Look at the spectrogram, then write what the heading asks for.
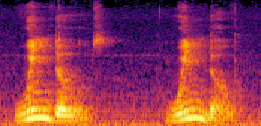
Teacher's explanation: les mots courants de deux syllabes qui ont l'accentuation sur la première syllabe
